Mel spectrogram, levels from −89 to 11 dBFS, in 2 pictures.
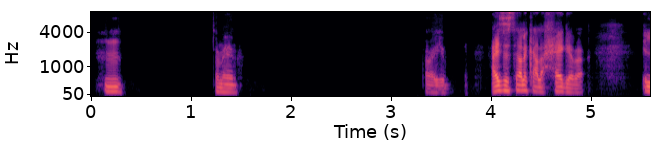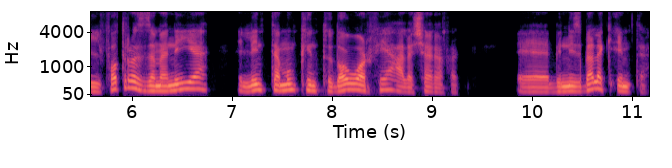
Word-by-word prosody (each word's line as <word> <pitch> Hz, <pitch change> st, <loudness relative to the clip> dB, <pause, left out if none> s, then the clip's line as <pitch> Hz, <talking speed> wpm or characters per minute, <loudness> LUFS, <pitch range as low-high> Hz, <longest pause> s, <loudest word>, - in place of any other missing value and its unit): إمم. 120 Hz, -2 st, -5 dB, 0.9 s
تمام. 100 Hz, -3 st, -8 dB, 1.9 s
طيب 95 Hz, -1 st, -12 dB, 0.4 s
عايز 130 Hz, +3 st, +4 dB
أسألك 140 Hz, -1 st, -1 dB
على 115 Hz, -2 st, -3 dB
حاجة 120 Hz, -4 st, -2 dB
بقى، 95 Hz, 0 st, -9 dB, 0.6 s
الفترة 165 Hz, -, 0 dB
الزمنية 155 Hz, +4 st, +3 dB, 0.3 s
اللي 125 Hz, +4 st, +3 dB
أنت 155 Hz, -1 st, -1 dB
ممكن 145 Hz, -2 st, +2 dB
تدوّر 140 Hz, +4 st, +4 dB
فيها 155 Hz, +2 st, -5 dB
على 115 Hz, -8 st, -1 dB
شَغَفك، -, -, -3 dB, 0.6 s
آآ 110 Hz, -1 st, -1 dB
بالنسبة 120 Hz, +6 st, +2 dB
لك 180 Hz, -6 st, +1 dB
إمتى؟ 120 Hz, -3 st, 0 dB
130 Hz, 115 wpm, -22 LUFS, 115-155 Hz, 1.9 s, عايز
